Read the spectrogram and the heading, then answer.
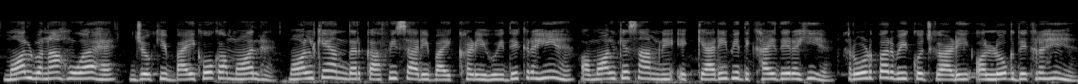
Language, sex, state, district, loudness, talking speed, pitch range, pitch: Hindi, female, Chhattisgarh, Raigarh, -19 LUFS, 230 wpm, 235-275 Hz, 255 Hz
